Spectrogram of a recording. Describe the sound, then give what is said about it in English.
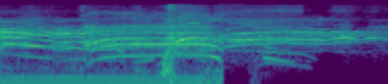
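The stock Wilhelm scream, edited over a televised scene: a short, strained cry with wavering pitch rides over a low hum that cuts off partway, followed by a fading high tail. “They edited in the Wilhelm scream on top of it. Amazing. That is not somebody screaming.”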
